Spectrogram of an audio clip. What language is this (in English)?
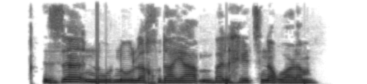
Pashto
